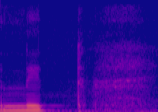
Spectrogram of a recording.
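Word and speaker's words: knitted: नेट किया बुना है नित्य इसमें के साइलेंट होता है यहां पर नेक्स्ट इसको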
